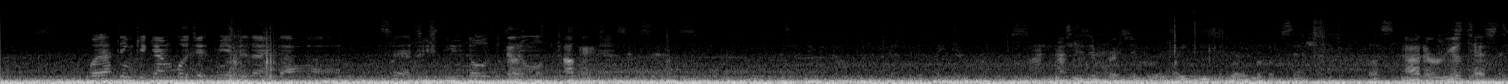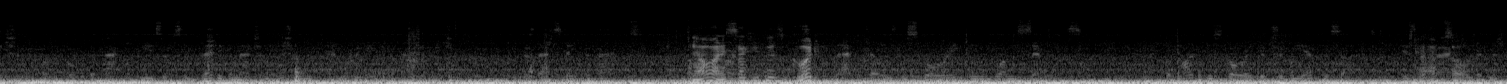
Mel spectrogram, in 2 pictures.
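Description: Steady low rumble of road and drivetrain noise inside the cabin of a Honda Grace hybrid cruising at highway speed, with low voices a few times.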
